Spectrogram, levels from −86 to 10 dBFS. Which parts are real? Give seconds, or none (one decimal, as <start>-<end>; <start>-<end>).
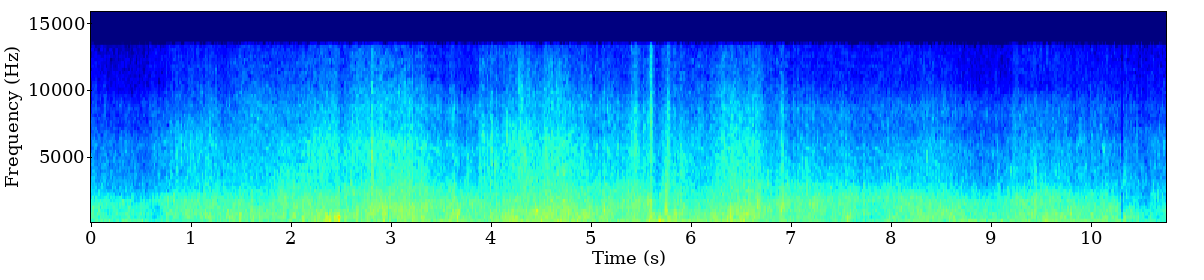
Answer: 0.0-1.4; 3.5-5.2; 7.9-10.8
